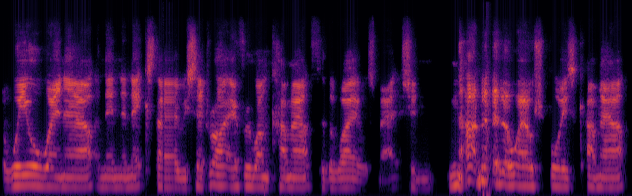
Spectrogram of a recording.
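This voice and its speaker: A man's voice: mid-range voice, fairly even intonation, normal speed, pushed and bright. A man from England co-hosting a beer review show, telling stories and joking in casual banter. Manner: storytelling, joking.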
